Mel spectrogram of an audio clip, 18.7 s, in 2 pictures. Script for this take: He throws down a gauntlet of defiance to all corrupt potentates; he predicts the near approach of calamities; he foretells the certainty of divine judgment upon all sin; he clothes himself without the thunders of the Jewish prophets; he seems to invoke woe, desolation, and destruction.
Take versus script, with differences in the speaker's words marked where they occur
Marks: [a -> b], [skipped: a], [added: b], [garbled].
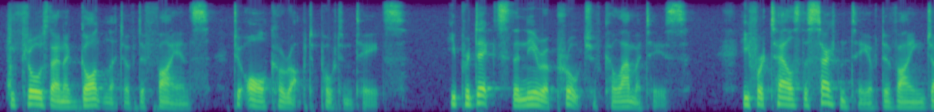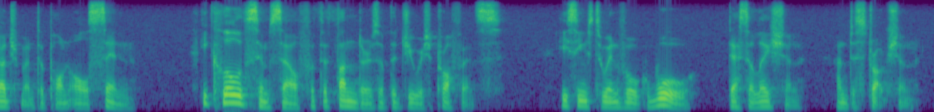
He throws down a gauntlet of defiance to all corrupt potentates; he predicts the near approach of calamities; he foretells the certainty of divine judgment upon all sin; he clothes himself [without -> with] the thunders of the Jewish prophets; he seems to invoke woe, desolation, and destruction.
